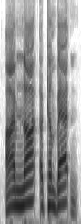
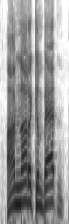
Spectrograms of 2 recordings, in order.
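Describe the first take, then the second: First: Raised and higher, yet steady; man calling to armed police again, loud steady voice; loud but steady. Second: Raised and higher, yet steady; man with hands up calling to the police, loud steady voice; loud but steady. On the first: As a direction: repeat it loudly, keep it even. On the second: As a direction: declare it loudly, keep it steady. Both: A narrator's reading. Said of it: "loudly but in a steady voice".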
